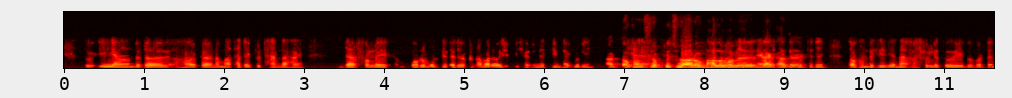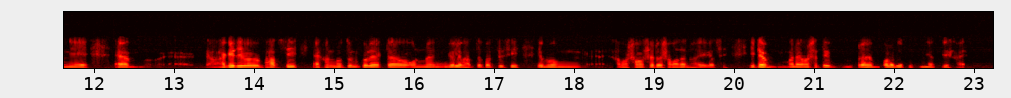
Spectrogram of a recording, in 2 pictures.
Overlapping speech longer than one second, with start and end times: 7.8-9.2

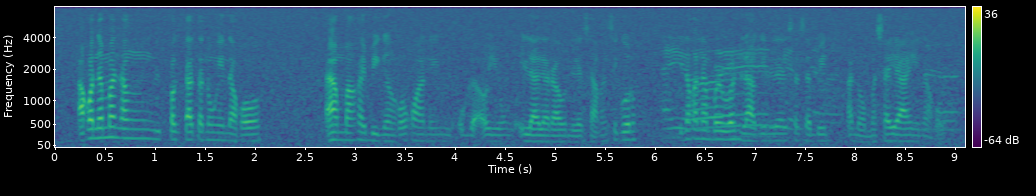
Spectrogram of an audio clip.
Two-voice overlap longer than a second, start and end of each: 6.2-7.8

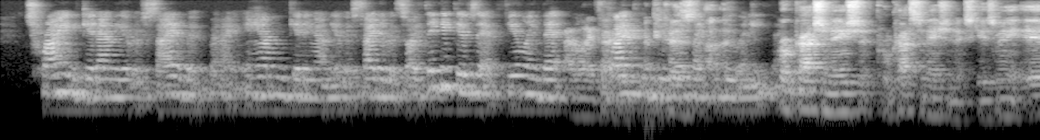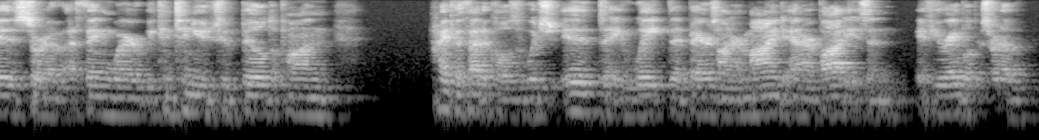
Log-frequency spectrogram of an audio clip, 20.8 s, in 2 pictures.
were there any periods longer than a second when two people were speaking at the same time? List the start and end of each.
6.0-7.3

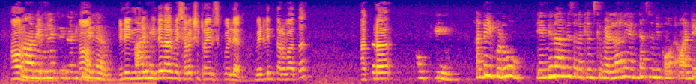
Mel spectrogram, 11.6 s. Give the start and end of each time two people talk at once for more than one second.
none

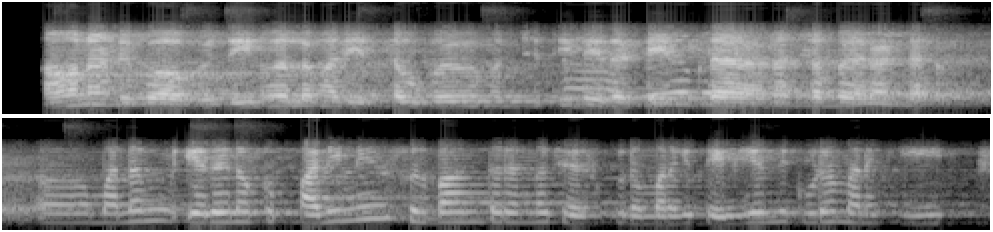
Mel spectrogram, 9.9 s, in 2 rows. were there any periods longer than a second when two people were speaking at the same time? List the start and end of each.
2.8-4.4

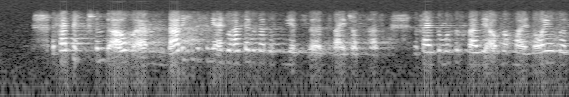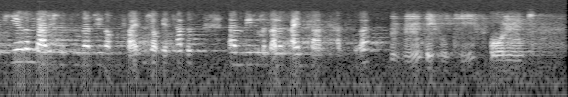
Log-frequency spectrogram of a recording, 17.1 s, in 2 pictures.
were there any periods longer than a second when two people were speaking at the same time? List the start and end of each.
none

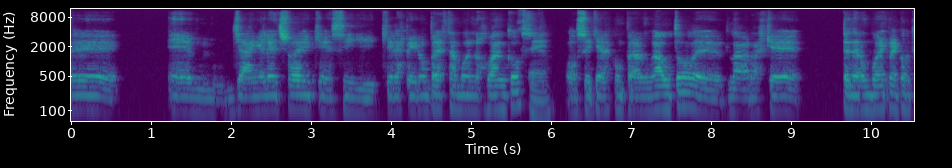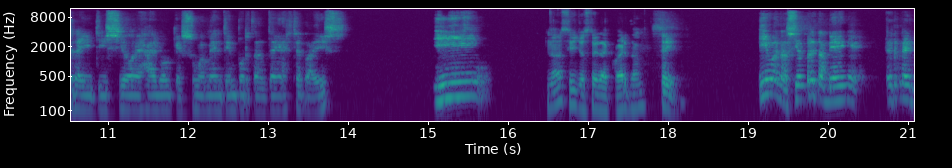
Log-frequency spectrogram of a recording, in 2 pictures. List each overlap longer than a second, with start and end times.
none

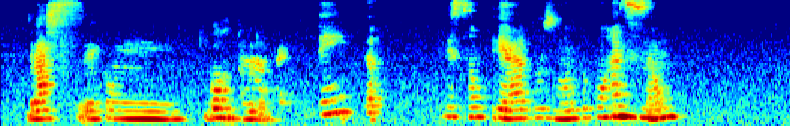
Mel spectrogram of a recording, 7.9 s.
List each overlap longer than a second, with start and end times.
none

